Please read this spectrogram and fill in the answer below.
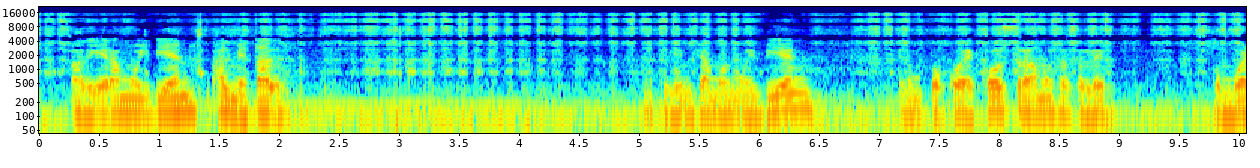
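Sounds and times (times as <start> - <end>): steel wool scrubbing metal lid: 0.0 - 10.0.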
